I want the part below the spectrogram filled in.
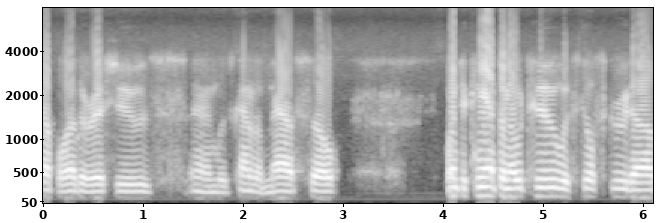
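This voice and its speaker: This man has a plain, everyday voice, fairly low in pitch, with fairly even intonation. The sound is dry and close, with no echo. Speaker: retired baseball pitcher. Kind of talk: interview.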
